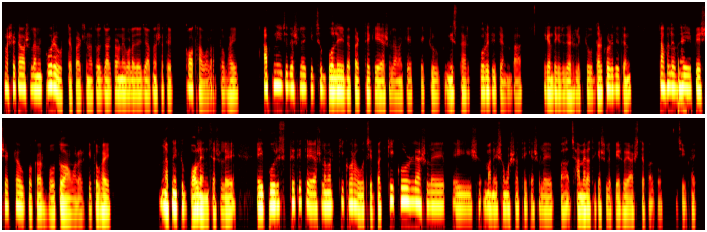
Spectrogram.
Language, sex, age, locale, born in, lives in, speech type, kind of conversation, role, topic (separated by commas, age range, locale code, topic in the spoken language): Bengali, male, 20-24, bn-BD, Bangladesh, Bangladesh, conversation, advice, user, ছুটির পরিকল্পনায় সময়সীমা ঠিক করে কীভাবে কম ঝামেলায় সব গুছিয়ে নিতে পারি?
